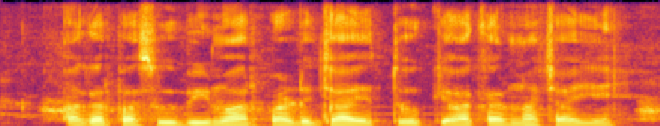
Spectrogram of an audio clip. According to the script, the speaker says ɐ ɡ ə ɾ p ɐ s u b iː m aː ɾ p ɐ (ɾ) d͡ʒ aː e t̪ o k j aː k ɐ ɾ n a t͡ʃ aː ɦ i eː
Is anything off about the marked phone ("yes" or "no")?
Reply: yes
